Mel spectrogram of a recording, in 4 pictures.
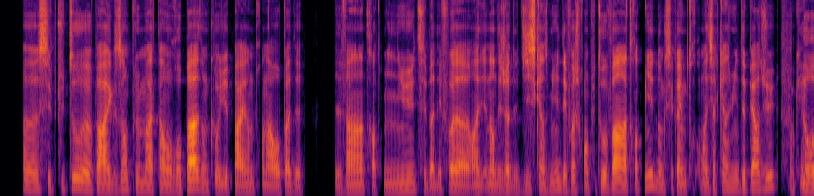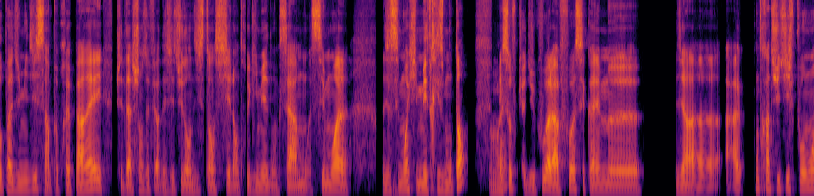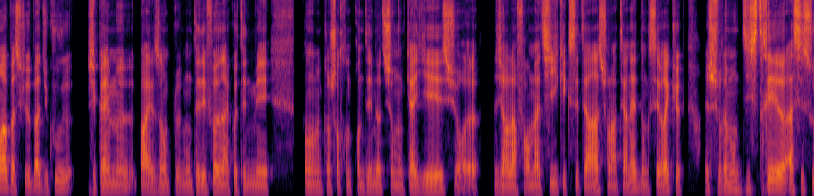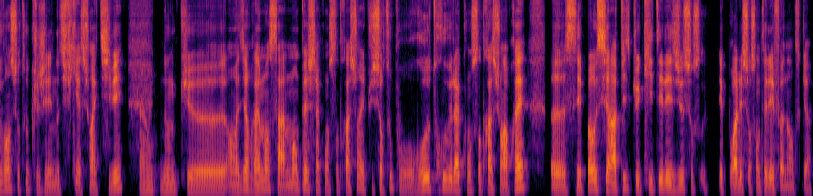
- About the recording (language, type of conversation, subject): French, advice, Comment les distractions constantes de votre téléphone vous empêchent-elles de vous concentrer ?
- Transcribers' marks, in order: other background noise; stressed: "retrouver"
